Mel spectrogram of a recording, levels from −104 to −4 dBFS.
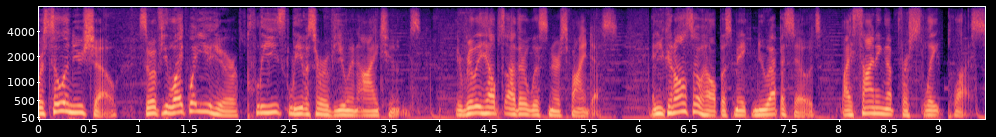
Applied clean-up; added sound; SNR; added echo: none; none; none; none.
